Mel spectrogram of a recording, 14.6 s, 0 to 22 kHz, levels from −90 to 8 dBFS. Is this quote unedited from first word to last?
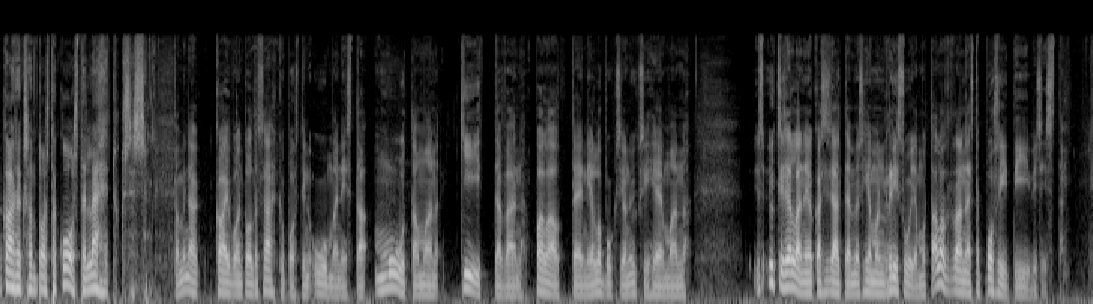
no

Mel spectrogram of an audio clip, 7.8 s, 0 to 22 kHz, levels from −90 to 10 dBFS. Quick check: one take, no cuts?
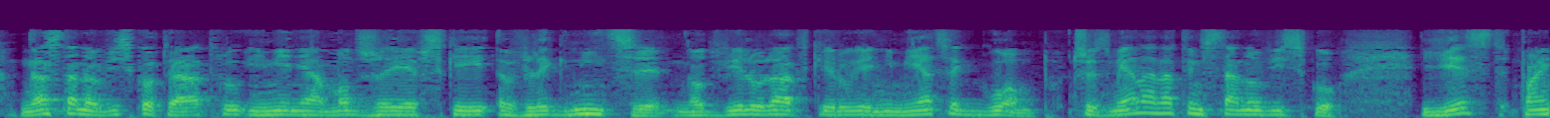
yes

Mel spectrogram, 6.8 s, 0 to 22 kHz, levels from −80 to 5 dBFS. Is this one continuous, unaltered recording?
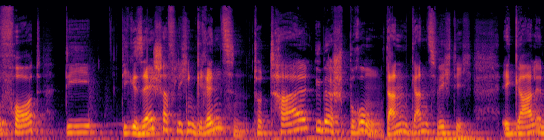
no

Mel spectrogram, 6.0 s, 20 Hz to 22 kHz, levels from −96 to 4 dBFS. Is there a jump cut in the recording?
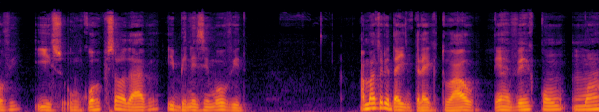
no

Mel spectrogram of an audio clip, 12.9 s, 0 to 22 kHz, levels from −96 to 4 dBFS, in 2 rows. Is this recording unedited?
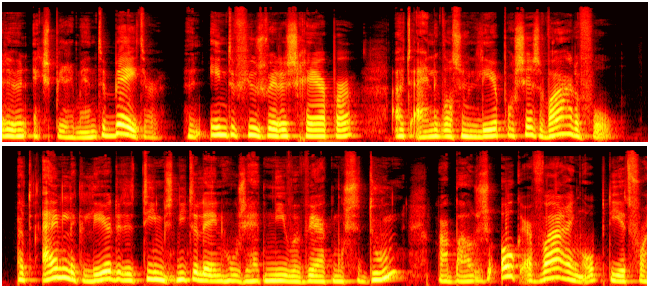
yes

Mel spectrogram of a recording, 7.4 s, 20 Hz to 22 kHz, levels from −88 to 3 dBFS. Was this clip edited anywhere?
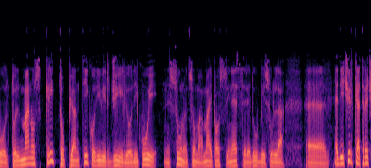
yes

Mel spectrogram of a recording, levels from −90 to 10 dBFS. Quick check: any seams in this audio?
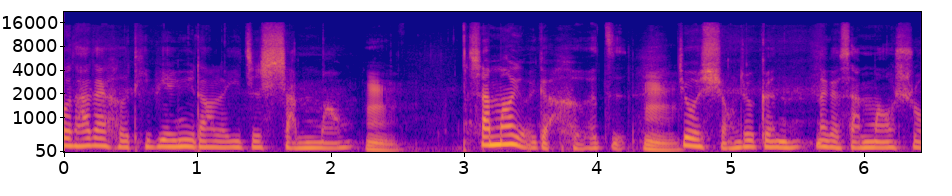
no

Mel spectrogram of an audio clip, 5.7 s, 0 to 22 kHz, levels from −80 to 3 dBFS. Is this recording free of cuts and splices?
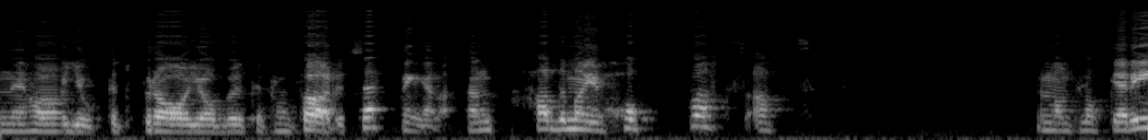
no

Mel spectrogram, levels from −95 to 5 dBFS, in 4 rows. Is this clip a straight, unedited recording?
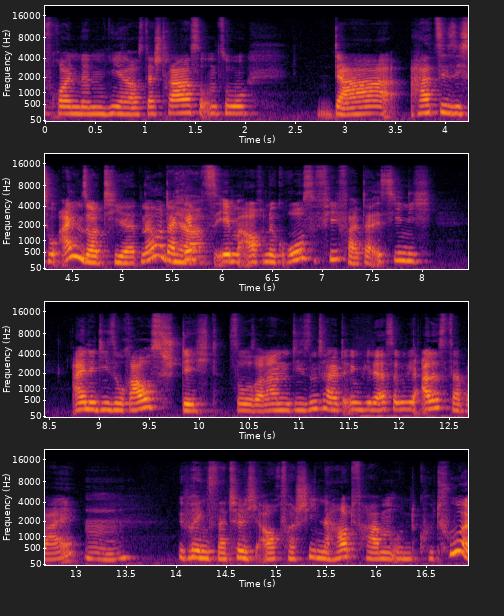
yes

